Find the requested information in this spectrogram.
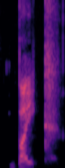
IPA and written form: bʌik (bike)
